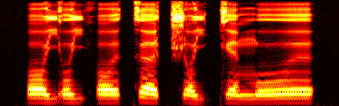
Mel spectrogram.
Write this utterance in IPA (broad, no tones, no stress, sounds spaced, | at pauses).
ɔ j o j ʔ ɔ ə̯ k ɐ t͡ʃ ɔ j k ɛ m o ə̯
